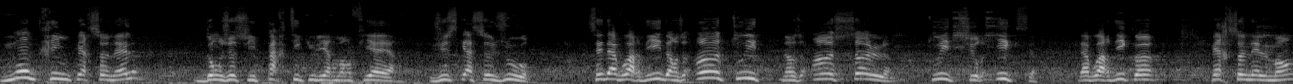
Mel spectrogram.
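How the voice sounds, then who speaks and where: A man speaks at a very slow pace in a high pitch with ordinary pitch variation, long, frequent pauses and noticeable background noise. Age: 70s. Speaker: political scientist. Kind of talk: interview.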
